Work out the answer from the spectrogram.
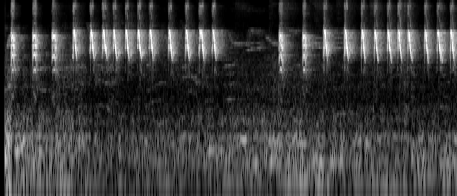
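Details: Songbird used as a master recording for training contest birds, with a coarse rolling song: rapid runs of sharp, high chirps repeated about eight times a second, broken by a short pause, then resuming.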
